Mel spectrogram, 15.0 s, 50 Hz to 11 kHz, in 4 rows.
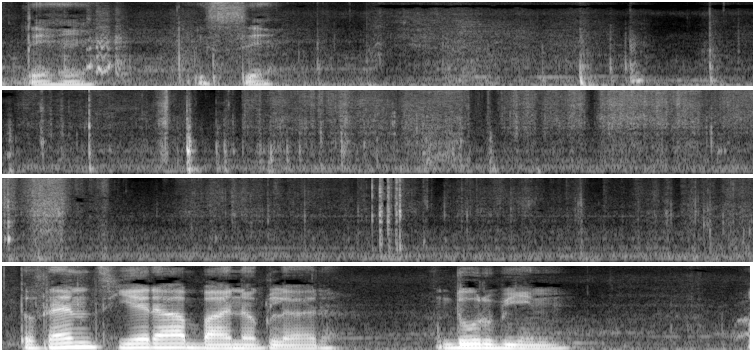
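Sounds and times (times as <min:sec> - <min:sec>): cardboard packaging rustling and tearing: 0:03.8 - 0:11.4.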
